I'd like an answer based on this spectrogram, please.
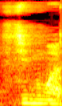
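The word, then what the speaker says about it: chinois: je recevais des ces sininois sininois parce que au Sénégal on prononce pas le CH ça m'a obligé à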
